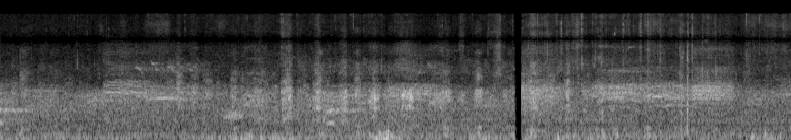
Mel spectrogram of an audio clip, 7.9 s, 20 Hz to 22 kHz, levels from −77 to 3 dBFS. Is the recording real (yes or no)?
no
